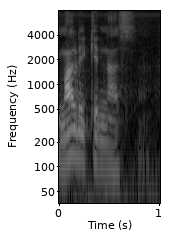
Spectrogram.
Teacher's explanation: Dalam kitab qiraat sab'ah itu disepakati tidak boleh dipanjangkan, tapi pendek tetap malikin nas.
